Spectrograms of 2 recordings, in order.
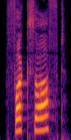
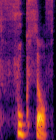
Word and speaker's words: Fuxoft: Do you prefer Sir Fucksoft or Mr. Fucksoft. Now, you've done the classic mistake. It's pronounced Fuchsoft. Fuchsoft.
